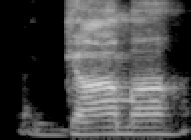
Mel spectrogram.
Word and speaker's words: gamma: alpha beta as in gamma as in got it's a hard G sound like him gift Delta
